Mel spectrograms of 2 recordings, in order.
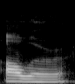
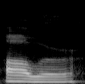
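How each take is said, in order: No difference in how they are said.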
